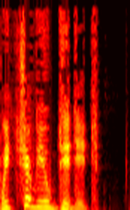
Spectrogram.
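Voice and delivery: cold, curt snap. A Ministry official closes in on the boys and demands an answer: snapped. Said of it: "he snapped".

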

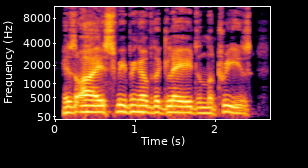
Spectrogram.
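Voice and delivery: ordinary delivery

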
